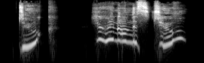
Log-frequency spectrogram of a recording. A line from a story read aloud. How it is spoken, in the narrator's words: Dick gasped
